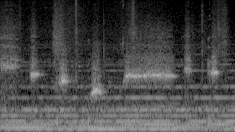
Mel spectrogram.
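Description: A man whistling a short tune of brief high notes, with one longer held note past the middle, over a soft, steady ambient music drone.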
